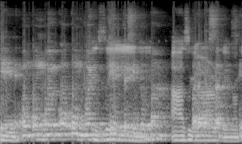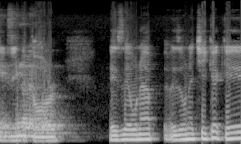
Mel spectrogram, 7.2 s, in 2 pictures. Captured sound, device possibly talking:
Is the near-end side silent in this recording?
No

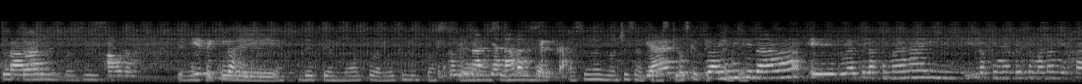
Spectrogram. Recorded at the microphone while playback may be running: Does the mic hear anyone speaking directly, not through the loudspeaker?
Yes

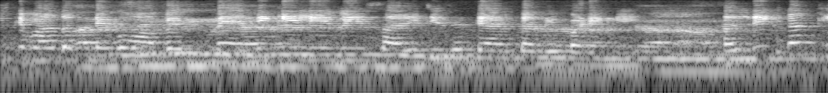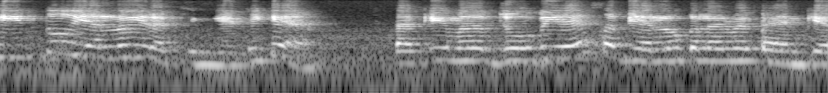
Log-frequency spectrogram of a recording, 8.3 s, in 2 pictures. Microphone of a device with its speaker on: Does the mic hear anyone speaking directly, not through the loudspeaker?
Yes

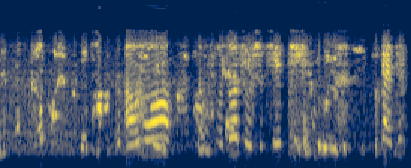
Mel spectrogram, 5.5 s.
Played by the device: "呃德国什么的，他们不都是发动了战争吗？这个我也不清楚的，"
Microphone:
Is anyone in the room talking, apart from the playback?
Yes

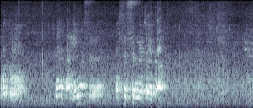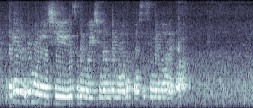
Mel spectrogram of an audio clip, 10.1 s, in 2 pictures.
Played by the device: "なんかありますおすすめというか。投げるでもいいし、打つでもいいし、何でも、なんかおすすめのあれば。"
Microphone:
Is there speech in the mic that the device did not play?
No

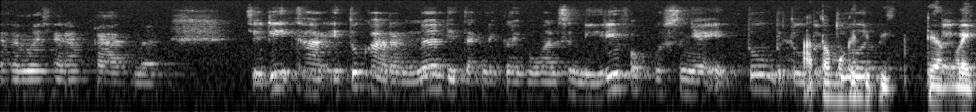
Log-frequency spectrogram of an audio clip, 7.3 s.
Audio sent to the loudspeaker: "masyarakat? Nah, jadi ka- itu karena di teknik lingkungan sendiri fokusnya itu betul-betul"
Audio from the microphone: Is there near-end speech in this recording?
Yes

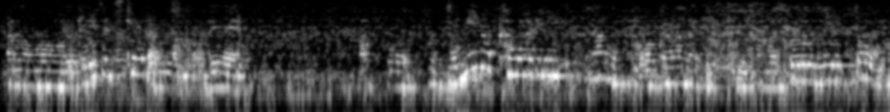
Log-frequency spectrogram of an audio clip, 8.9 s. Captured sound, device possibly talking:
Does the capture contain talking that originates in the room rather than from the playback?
Yes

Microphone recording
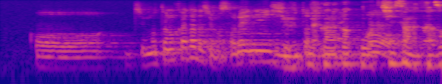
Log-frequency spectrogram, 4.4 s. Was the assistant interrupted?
Yes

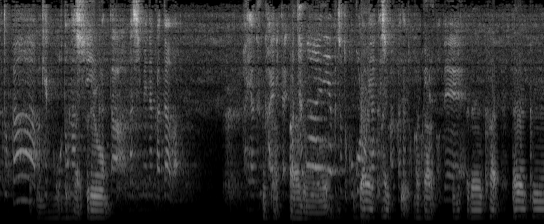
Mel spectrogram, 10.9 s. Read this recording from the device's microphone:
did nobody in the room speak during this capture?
No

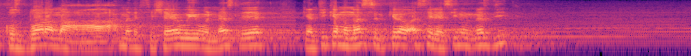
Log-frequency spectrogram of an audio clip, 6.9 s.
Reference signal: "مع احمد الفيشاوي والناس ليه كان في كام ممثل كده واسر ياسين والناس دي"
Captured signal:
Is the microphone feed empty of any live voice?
Yes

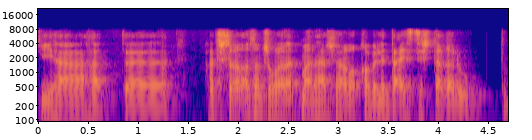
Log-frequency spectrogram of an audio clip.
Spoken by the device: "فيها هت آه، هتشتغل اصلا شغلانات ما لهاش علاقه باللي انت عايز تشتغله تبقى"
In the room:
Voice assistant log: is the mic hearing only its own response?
Yes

